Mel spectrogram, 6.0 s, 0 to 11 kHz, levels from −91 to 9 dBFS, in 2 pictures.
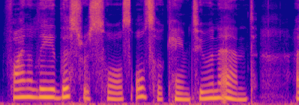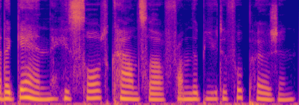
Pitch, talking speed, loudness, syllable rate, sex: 210 Hz, 170 wpm, -20 LUFS, 4.9 syllables/s, female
